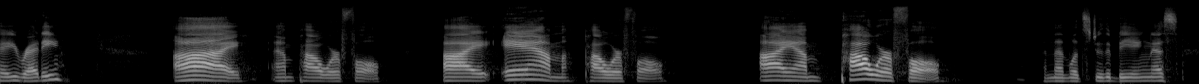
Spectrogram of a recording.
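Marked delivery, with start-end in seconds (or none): 1.7-2.4 emphasis on the word I. Leading listeners to say a sentence along with the speaker, with stress on i. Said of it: "the I in the first sentence is um, is highlighted".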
